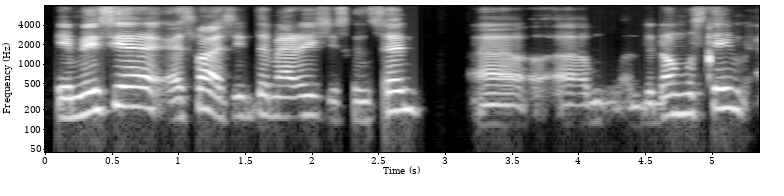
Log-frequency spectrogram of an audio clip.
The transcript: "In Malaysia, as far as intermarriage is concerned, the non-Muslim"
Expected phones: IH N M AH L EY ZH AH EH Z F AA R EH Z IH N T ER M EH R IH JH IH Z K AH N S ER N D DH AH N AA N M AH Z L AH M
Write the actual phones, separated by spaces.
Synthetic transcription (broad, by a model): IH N M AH L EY S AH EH S F AA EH S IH N T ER M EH R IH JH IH S K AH N S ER N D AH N AA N M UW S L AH M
